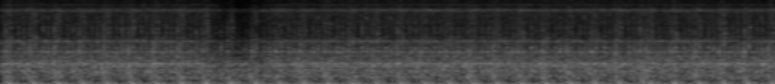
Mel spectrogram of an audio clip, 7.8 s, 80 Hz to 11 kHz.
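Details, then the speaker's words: Derelict 1992 Ford Flareside truck, first revival on a cold day, running on its own fuel at 57 psi fuel pressure, heard at the exhaust out back: a slow, uneven tractor-like chug about twice a second. Not firing on all six cylinders, a misfire at rough cold idle that smoothed somewhat after a couple of minutes. "sounds like an old tractor out back of the exhaust that kind of tells me it's not hitting on all six cylinders yeah i'll let it just keep stumbling along maybe it'll get enough heat build up in it that they'll all kick in"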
